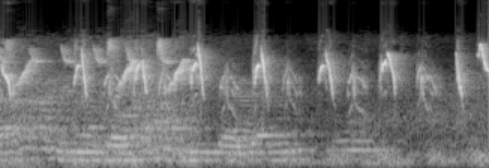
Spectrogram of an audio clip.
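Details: Young Bar-winged Prinia singing gacor, the kind of recording played at dawn to coax other ciblek into answering: jumbled high squeaky phrases, then spaced sharp chirps roughly every half second, with a low background drone.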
